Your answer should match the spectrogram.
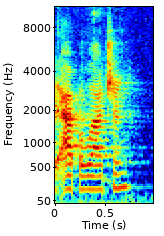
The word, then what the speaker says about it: Appalachian: That's how you say it, Appalachian? – Yes.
